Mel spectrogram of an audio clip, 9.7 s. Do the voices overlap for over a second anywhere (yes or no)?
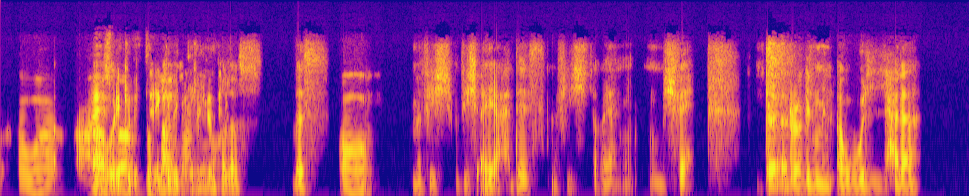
yes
